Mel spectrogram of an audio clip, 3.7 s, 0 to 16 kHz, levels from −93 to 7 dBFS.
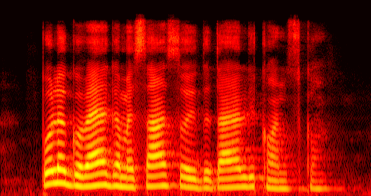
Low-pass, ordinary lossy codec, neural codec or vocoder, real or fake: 10.8 kHz; Opus, 64 kbps; codec, 24 kHz, 1.2 kbps, DualCodec; fake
